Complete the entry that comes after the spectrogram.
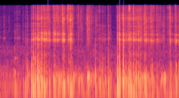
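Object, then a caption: Bar of soap scraped with a knife blade. A utility knife blade scrapes curled shavings off a solid oval tan bar of soap held in a hand with teal nails. Rough, crackly scraping comes in two longer passes with a short pause between, a bright hiss over a low, gritty rasp.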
